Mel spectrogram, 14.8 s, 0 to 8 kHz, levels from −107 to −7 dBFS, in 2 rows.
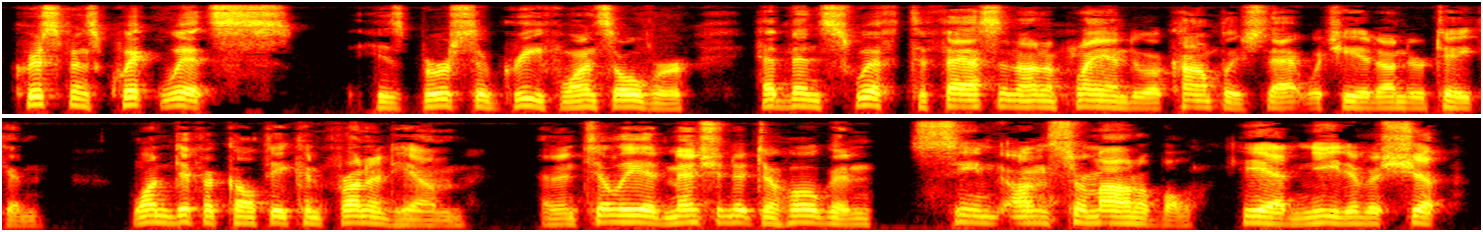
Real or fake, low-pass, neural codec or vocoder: real; 7.2 kHz; none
